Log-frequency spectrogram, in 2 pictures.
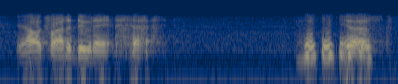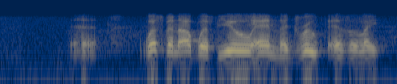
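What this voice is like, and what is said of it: Hoarse, loud voice. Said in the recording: “I'm yelling. I'm a little hoarse today”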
